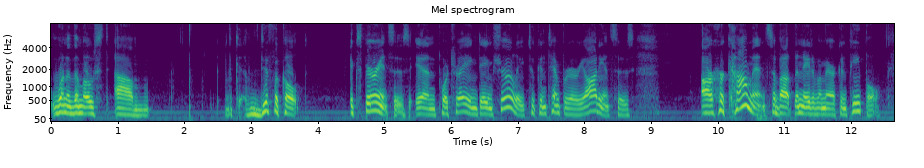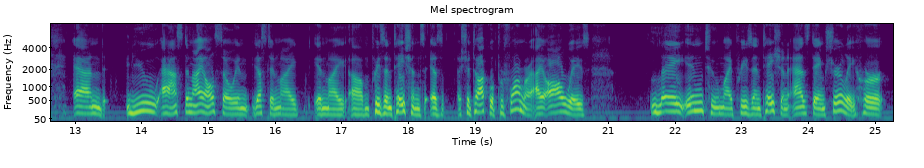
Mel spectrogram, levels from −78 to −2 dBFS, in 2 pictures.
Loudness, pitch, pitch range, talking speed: -19 LUFS, 150 Hz, 130-185 Hz, 120 wpm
